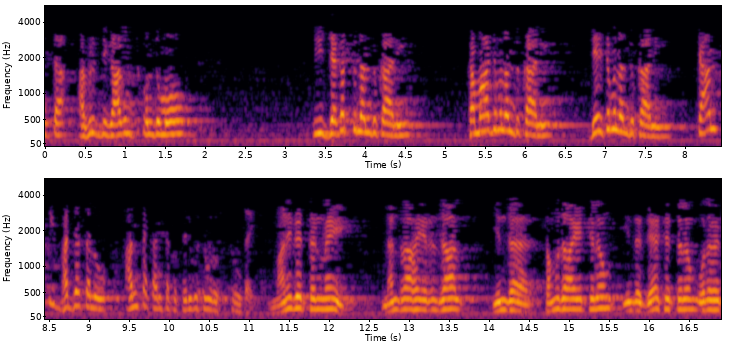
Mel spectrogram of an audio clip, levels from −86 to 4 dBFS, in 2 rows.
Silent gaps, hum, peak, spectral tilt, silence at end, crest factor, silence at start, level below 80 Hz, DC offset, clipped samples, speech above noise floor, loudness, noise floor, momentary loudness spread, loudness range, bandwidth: none; none; -2 dBFS; -11.5 dB/octave; 0 s; 18 dB; 0 s; -56 dBFS; under 0.1%; under 0.1%; 28 dB; -20 LUFS; -47 dBFS; 14 LU; 4 LU; 3.8 kHz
